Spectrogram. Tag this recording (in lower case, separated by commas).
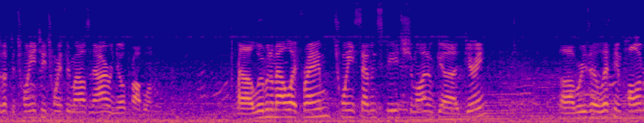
vehicle, speech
